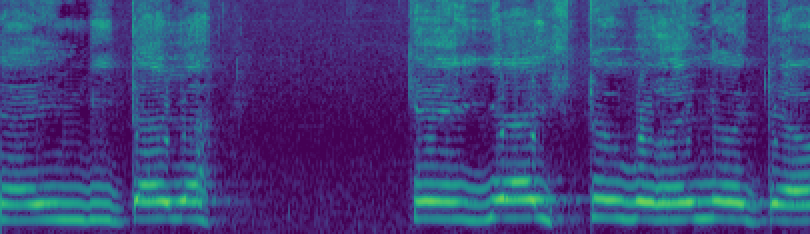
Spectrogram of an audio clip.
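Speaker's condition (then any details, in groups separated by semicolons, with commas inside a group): Cerebral palsy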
